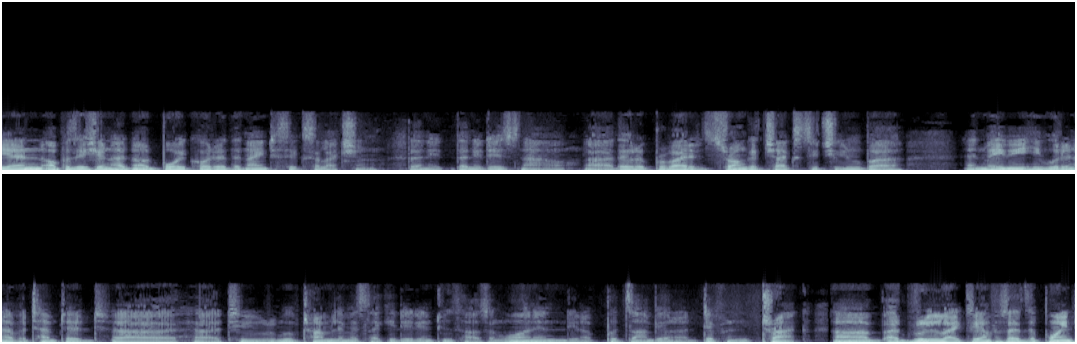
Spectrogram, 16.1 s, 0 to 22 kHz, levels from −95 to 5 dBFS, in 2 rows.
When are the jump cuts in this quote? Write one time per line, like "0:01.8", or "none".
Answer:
0:03.0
